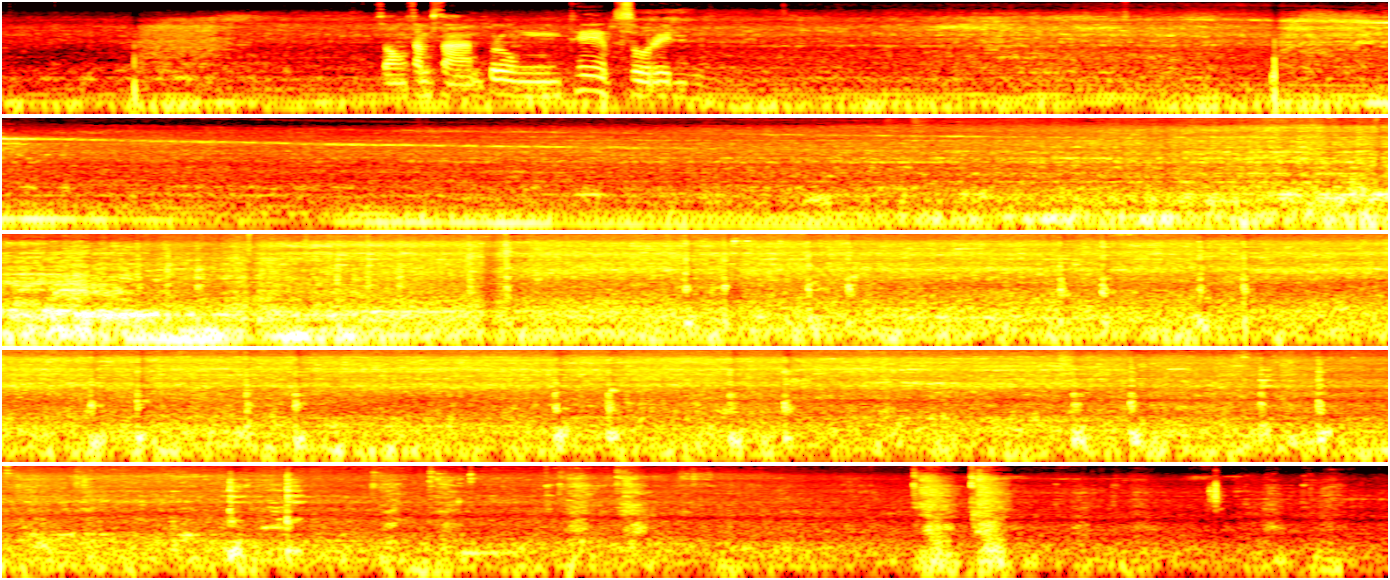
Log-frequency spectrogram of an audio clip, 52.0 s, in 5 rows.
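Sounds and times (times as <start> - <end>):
train wheels clacking over joints: 20.2 - 37.5, 38.7 - 47.0, 48.4 - 51.9.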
